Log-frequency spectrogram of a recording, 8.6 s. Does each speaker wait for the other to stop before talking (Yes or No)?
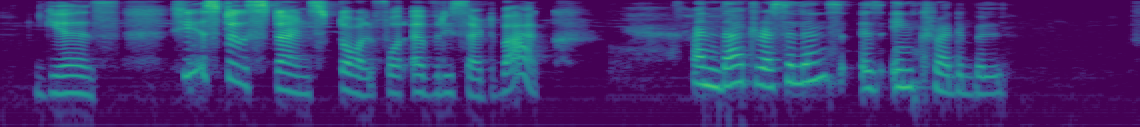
Yes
